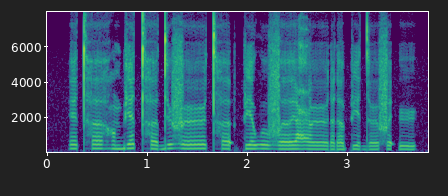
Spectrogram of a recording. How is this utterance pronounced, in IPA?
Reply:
e t̪ʰ əː ɦ õ bʲ ɛ t̪ʰ ə d̪ y v øː t̪ʰ əː ʔ pʲ ɛ w u v əː e̯ ʕ øː ɾ ə ɾ ə pʲ e d̪ øː f e ʔ y

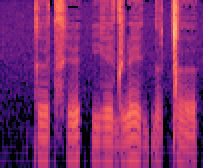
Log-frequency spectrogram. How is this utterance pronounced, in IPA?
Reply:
k ɘ t͡sʰ ɪ | j e d ɘ ɳ e ɡ ɠ ə ǀ ə

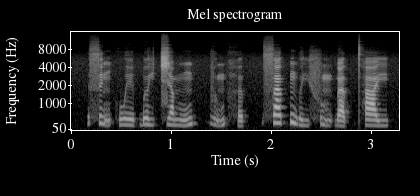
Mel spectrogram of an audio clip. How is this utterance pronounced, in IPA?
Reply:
s ḛ˧˨ ŋ h w e̤˨˩ ɓ ə̤˨˩ j t͡ɕ a̤˨˩ m ŋ ɨ˦˥ k̚ v ɨ̰˧˥ m h ə˨˩ t̚ | s a˦˥ t̚ ŋ ə̤˨˩ j f ə̰˧˨ m ɗ a˨˩ t̚ t̪ʰ a˧ j

